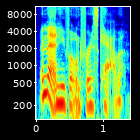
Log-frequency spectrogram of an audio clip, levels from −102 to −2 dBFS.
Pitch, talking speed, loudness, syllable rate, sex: 220 Hz, 295 wpm, -20 LUFS, 6.5 syllables/s, female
